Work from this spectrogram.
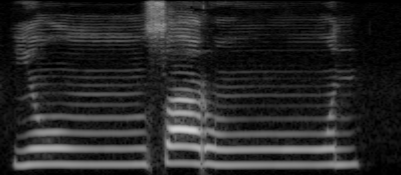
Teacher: صاد حروف الاخفاء میں سے ہے تو ہم نون ساکن کو چھپاتے ہوئے اور غنہ کے ساتھ یہ حکم کو ادا کریں گے. کیونکہ صاد حروف تفخیم میں سے ہے اور غنہ اپنے اگلے والے حرف کا حکم لیتا ہے تفخیم میں اور ترقیق میں، تو ہم یہ غنہ کو بھاری آواز میں ادا کریں گے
